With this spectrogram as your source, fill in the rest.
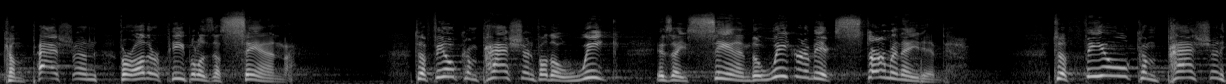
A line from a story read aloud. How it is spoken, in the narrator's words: yells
